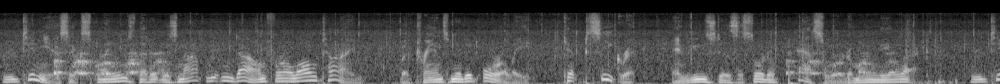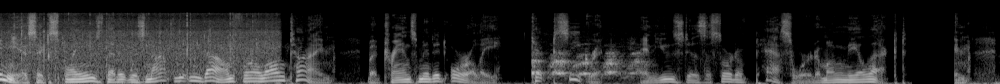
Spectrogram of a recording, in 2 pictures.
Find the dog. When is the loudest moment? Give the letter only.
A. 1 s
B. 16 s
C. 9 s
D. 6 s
A.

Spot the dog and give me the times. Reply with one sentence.
You can hear the dog from 0.5 to 1.8 s, from 7.8 to 9.1 s and from 15.3 to 16.6 s.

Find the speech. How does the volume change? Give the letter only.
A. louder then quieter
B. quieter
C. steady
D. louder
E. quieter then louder
B.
